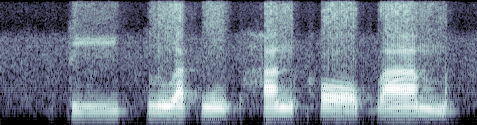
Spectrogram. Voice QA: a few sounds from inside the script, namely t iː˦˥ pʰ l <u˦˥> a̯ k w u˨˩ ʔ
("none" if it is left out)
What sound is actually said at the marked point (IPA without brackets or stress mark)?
u˧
